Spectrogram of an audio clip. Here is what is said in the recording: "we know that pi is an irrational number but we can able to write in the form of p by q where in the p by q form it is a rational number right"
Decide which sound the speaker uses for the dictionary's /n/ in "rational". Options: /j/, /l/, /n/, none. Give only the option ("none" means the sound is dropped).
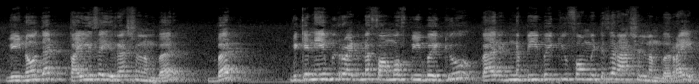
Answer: none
